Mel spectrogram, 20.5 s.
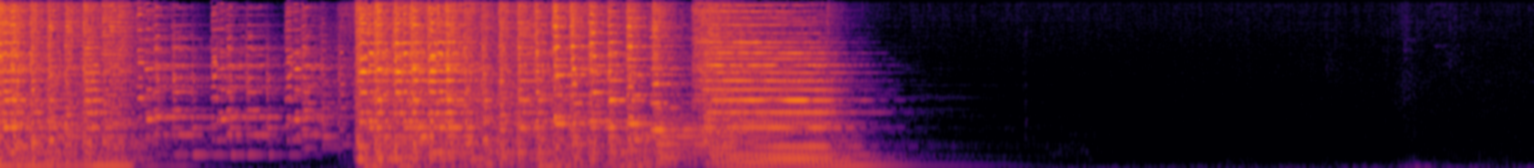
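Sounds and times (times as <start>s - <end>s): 
string orchestra playing an allegro in E minor: 0.0s - 12.0s.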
